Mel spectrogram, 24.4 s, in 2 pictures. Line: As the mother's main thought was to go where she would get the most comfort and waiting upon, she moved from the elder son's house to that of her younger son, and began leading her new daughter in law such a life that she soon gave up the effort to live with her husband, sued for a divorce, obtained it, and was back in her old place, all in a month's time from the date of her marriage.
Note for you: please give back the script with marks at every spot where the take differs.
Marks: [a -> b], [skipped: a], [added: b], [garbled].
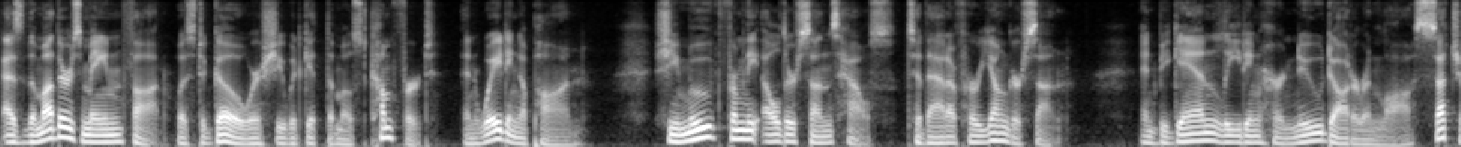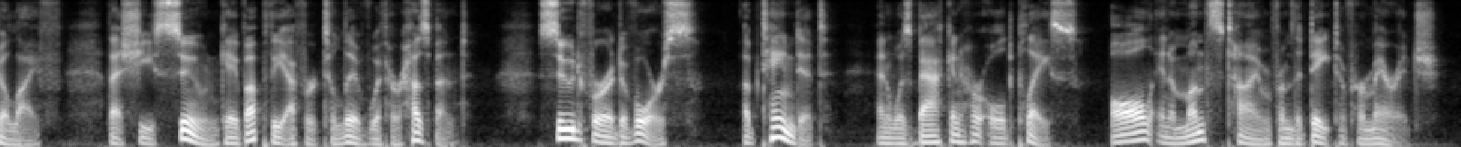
As the mother's main thought was to go where she would get the most comfort and waiting upon, she moved from the elder son's house to that of her younger son, and began leading her new daughter in law such a life that she soon gave up the effort to live with her husband, sued for a divorce, obtained it, and was back in her old place, all in a month's time from the date of her marriage.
